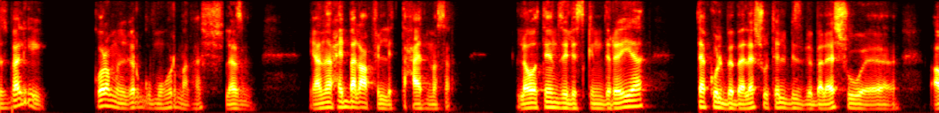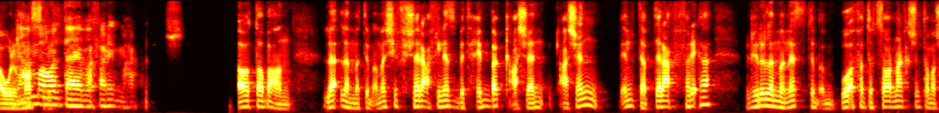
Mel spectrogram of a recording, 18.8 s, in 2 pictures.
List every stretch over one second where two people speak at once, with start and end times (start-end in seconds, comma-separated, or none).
none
